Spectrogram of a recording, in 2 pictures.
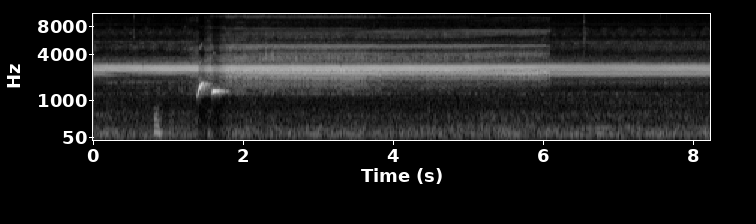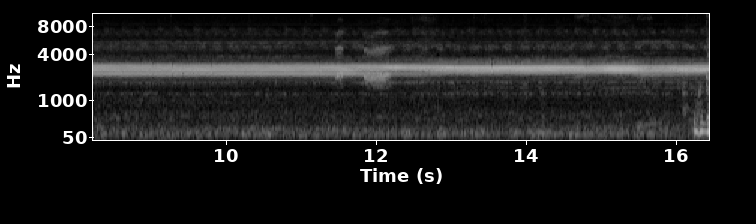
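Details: Mole cricket, called orong-orong, trilling at night from its nest in wet ground as the burrow is carefully dug open. The constant shrill buzz is broken only by short scraping and knocking sounds.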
